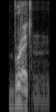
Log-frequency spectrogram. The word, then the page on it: Breton: British English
